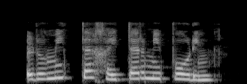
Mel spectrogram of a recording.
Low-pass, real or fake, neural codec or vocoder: 7.2 kHz; real; none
